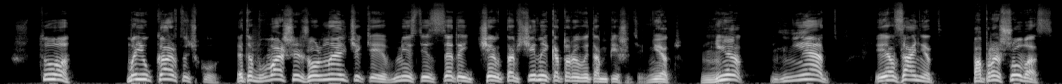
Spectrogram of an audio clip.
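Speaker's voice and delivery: high-pitched exasperated protest; outraged refusal. A narrator's reading. Professor throwing out a reporter, outraged and high. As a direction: refuse in mounting high indignation.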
